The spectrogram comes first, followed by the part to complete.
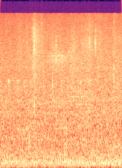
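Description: Steady low outdoor rumble, with a few faint ticks and rustles over it.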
